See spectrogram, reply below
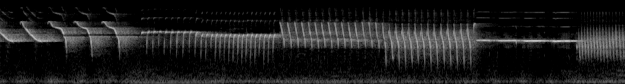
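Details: Canary singing loudly and clearly as a lure for young or quiet canaries: a run of downslurred whistles, then buzzy rattling rolls and fast trills, a level whistled note and a final harsh buzz.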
